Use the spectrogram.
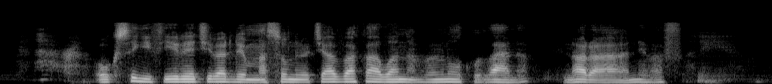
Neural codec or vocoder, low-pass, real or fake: codec, 16 kHz, 0.5 kbps, X-Codec, WavLM features, trained on Multilingual LibriSpeech; 7.2 kHz; fake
